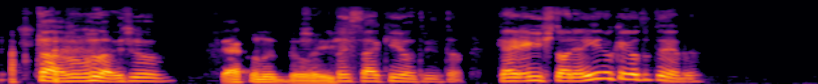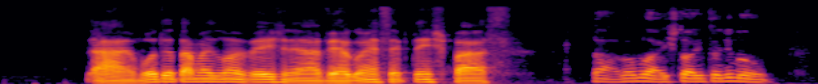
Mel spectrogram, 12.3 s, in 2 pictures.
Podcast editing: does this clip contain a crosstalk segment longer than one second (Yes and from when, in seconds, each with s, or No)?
No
